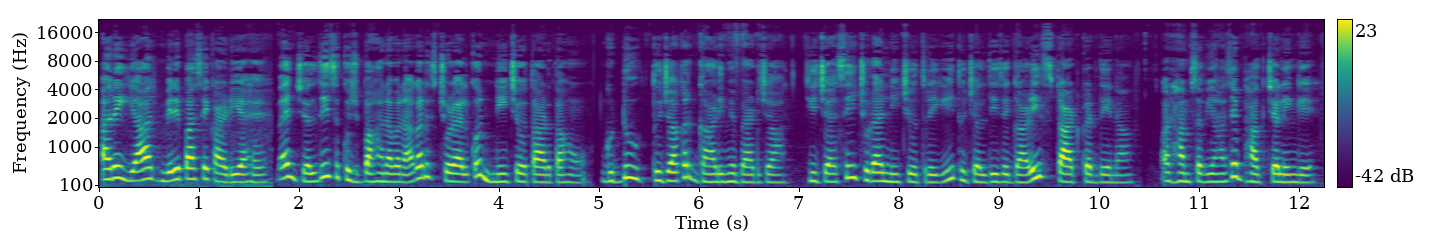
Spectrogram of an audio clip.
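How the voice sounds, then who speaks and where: Casting: woman as anxious young guy in a cartoon tale, conspiratorial and coaxing, medium female-range pitch. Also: moderate pace, few pauses, dark tone, lightly acted. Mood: scheming. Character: young men, scared but scheming friends on road trip. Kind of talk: cartoon story character voices.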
